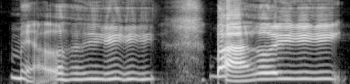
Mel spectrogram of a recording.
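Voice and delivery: high, slow sobbing cry. A narrator's reading. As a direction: drag out the call through tears. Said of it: "thút tha thút thít". (tiếng khóc thút thít)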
